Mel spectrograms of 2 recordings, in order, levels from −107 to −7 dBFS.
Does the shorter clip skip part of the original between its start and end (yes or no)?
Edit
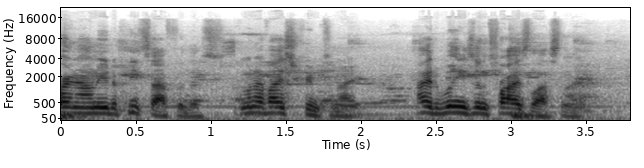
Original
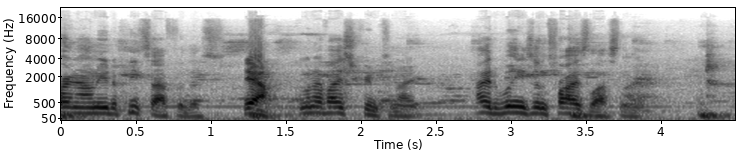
yes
